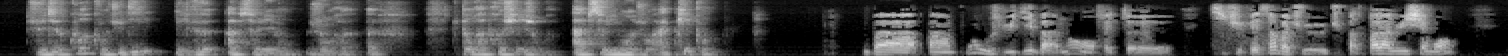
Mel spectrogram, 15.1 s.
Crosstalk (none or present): none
